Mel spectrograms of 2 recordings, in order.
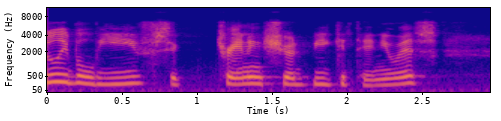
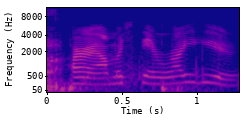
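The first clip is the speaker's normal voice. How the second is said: distant voice from across room; far off; 22 dB quieter, much faster than usual. Real, not acted. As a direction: speak from far away. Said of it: "make sure you're yelling at".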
